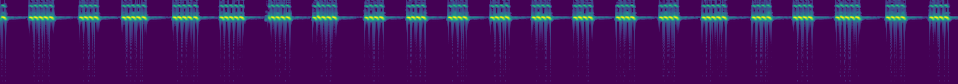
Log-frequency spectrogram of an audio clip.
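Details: Male cricket chirping steadily, a clean high-pitched pulse train of about four short chirps per second, each chirp sharp and evenly spaced, with nothing else audible in the background.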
